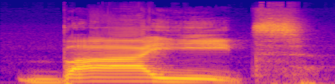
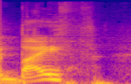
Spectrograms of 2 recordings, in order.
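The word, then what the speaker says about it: בית: don't do that we give it the German pronunciation which uh doesn't know how to say the we say we say bite we don't say baith and so um bite means house same root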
